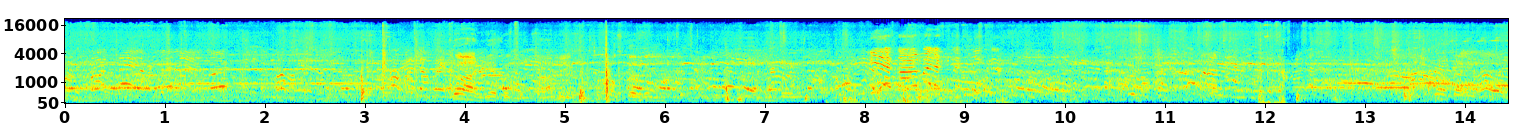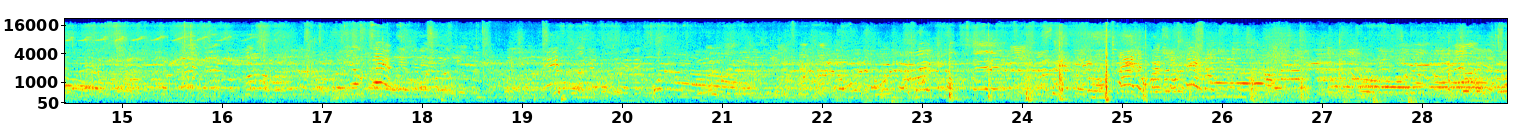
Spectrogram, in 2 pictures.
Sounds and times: river side market noise 0:00.0 - 0:28.8

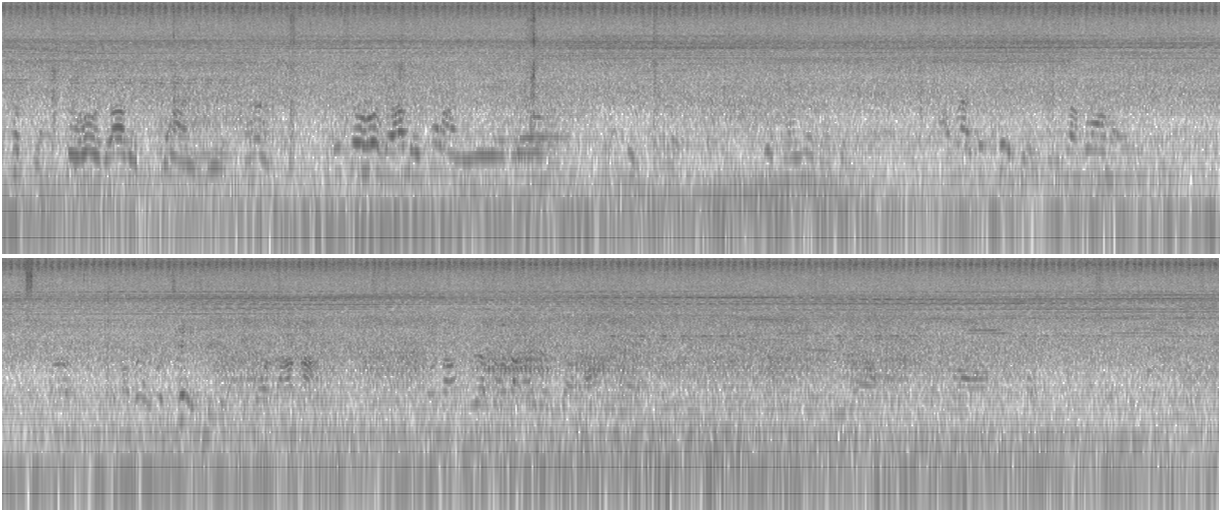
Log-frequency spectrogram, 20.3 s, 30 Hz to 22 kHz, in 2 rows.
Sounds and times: Tourists 0:00.0 - 0:20.2
Traffic sound 0:00.0 - 0:20.2

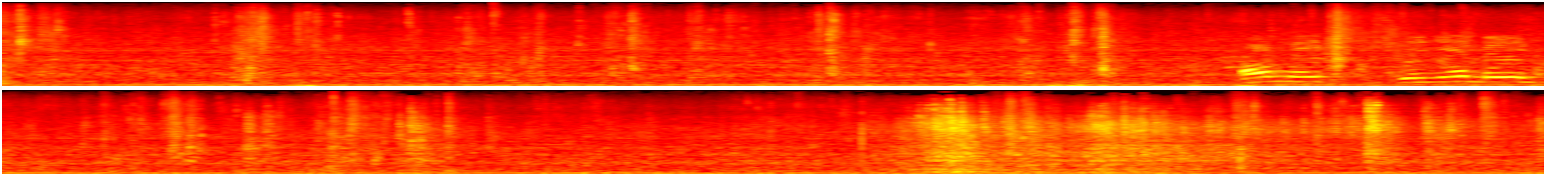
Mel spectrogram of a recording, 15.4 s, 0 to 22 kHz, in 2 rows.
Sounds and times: departure of ship 0:00.0 - 0:15.4

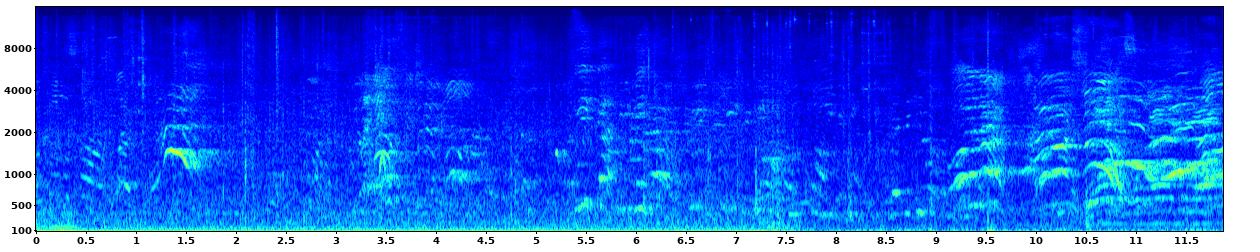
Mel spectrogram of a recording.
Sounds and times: people chatting 0:00.0 - 0:01.8
cars and motorcycles passing by 0:00.0 - 0:07.6
Kids playing football 0:00.0 - 0:11.8
people chatting 0:02.6 - 0:11.8

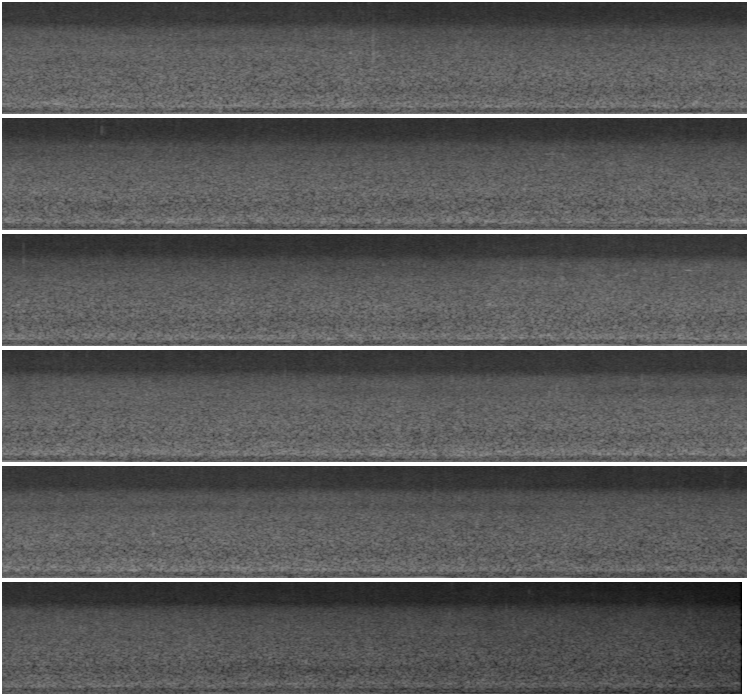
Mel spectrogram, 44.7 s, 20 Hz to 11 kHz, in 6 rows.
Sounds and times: border river Our 0:00.0 - 0:44.6

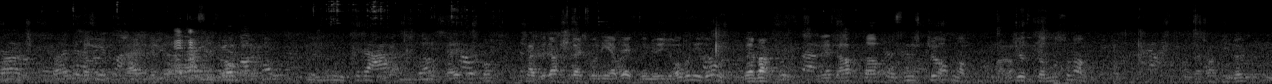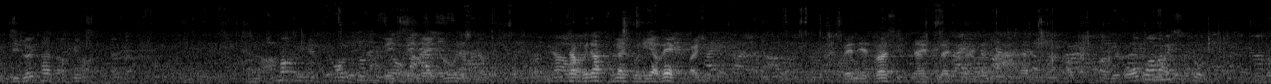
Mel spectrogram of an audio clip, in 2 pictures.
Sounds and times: construction workers are discussing 0:00.0 - 0:25.4

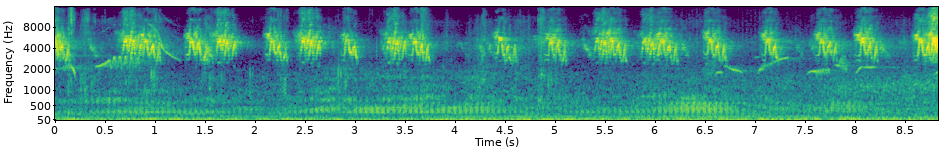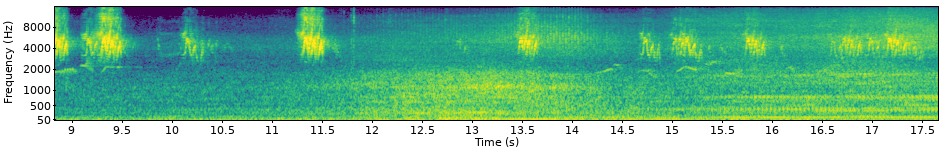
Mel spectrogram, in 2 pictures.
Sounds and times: Sparrows 0:00.0 - 0:11.9
Sparrows 0:12.8 - 0:17.6

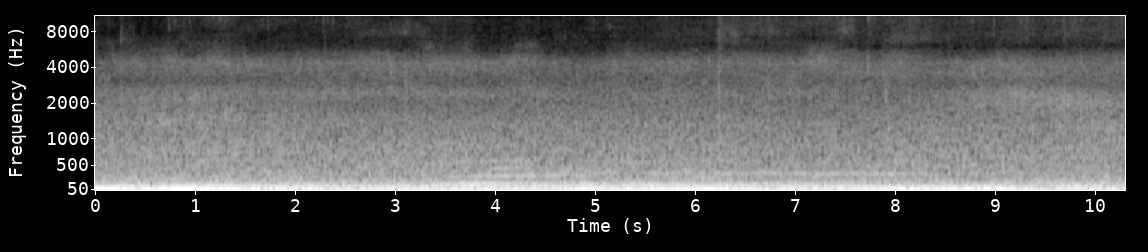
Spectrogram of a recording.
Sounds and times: Traffic noise 0:00.0 - 0:10.3
Walk in the park 0:00.0 - 0:10.3

